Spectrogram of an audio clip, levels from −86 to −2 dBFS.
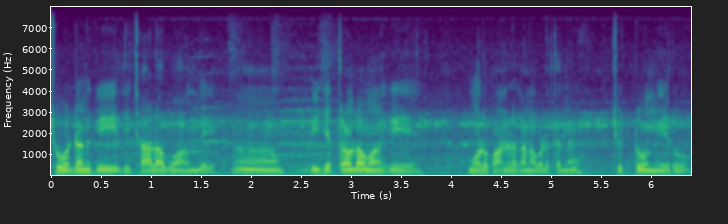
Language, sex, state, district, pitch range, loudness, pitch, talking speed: Telugu, male, Andhra Pradesh, Manyam, 125-140 Hz, -19 LUFS, 130 Hz, 130 wpm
